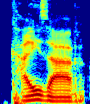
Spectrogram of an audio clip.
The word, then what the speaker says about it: Caesar: Der Name Caesar wurde in der Antike Kaisar ausgesprochen, also Caesar ist Kaiser.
